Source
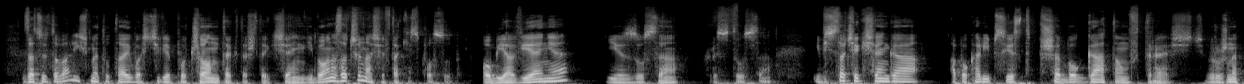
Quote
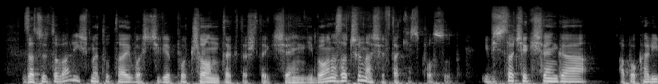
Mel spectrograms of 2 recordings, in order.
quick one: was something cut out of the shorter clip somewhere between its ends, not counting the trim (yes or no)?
yes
